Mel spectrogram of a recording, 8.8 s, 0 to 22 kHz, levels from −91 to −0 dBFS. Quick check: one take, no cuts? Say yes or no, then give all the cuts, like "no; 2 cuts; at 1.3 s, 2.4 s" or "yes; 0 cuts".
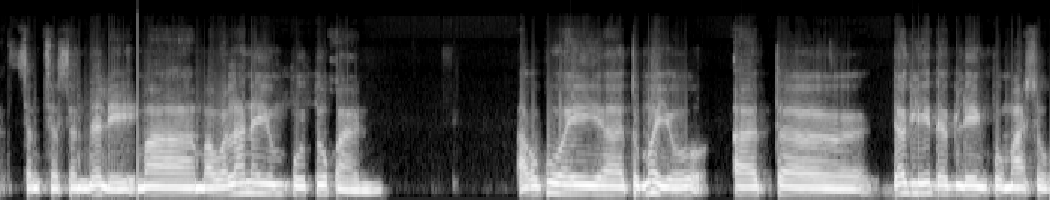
no; 1 cut; at 1.1 s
